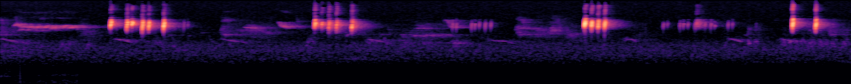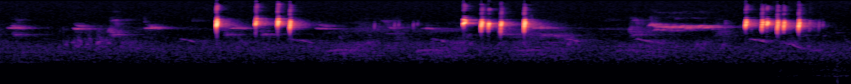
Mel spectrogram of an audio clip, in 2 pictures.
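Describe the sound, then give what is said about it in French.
A European robin gives its sharp, clicking territorial tick call in short bursts every couple of seconds, clear, with faint thin high notes between them and no other sounds. “Petit cri cliqueté de territoire mis souvent le soir avant la nuit ou très tôt le matin.”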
